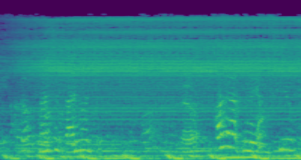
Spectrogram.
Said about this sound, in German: Es ist ein Vibrator.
